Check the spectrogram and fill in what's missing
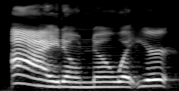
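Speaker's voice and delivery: loud, slowed, menacing start; angry start. A narrator's reading. Angry boss glaring at the gorilla, loud and deliberate. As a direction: begin to rant at him, loud and slow. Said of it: "he starts to say".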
